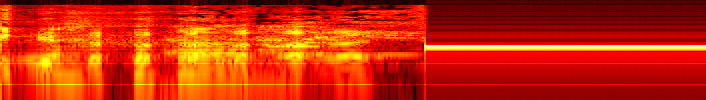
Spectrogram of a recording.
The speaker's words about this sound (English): beeped that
